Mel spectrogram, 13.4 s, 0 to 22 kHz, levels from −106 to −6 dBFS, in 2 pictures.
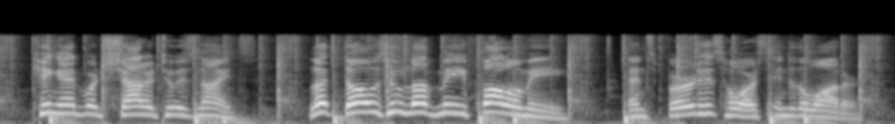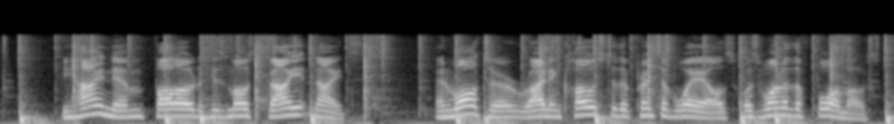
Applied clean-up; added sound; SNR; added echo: none; Drum kit; 11 dB; none.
